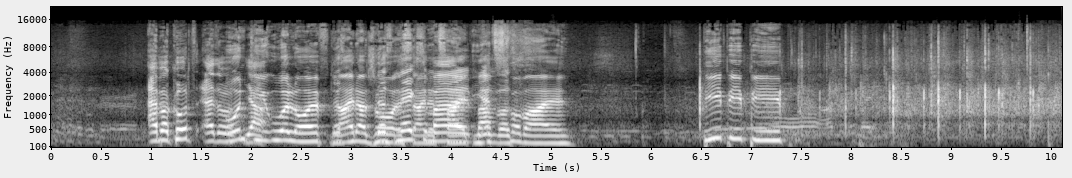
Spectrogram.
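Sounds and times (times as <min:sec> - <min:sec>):
speech: 0:01.0 - 0:05.3, 0:06.5 - 0:07.5
audience applauding: 0:06.5 - 0:10.1.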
